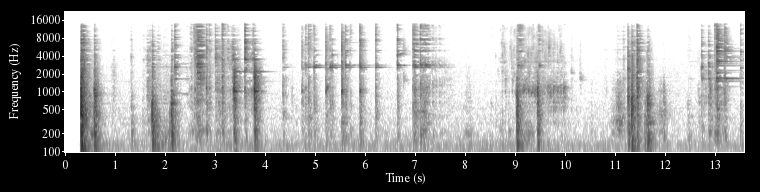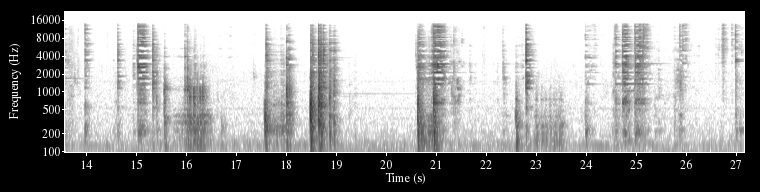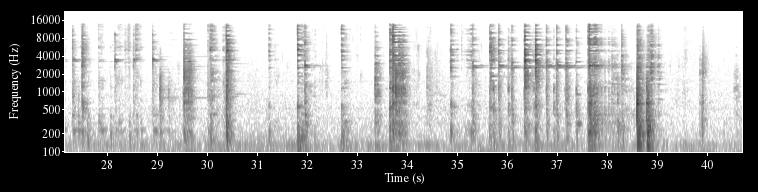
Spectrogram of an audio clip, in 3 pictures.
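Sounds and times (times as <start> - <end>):
dishes clattering in background: 1.4 - 7.8, 8.9 - 9.8, 11.0 - 12.0, 12.6 - 16.6, 17.5 - 19.1, 20.6 - 21.5, 22.4 - 30.6, 31.2 - 34.2, 34.8 - 39.2.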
